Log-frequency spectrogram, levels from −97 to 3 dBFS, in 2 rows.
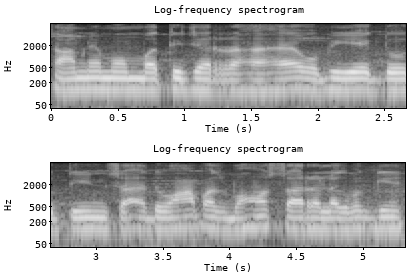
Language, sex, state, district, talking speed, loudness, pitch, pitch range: Chhattisgarhi, male, Chhattisgarh, Kabirdham, 180 wpm, -15 LUFS, 125 Hz, 125-130 Hz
